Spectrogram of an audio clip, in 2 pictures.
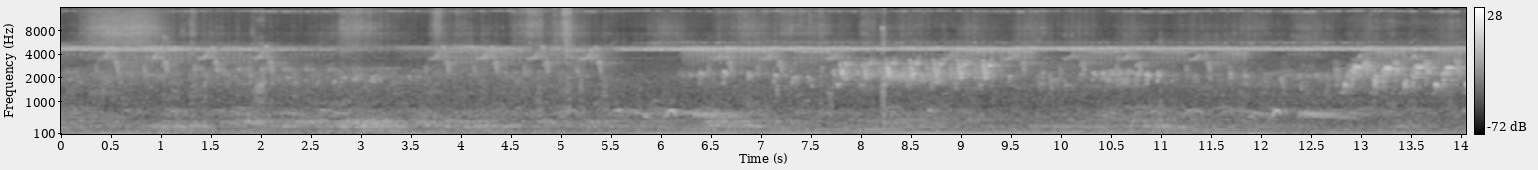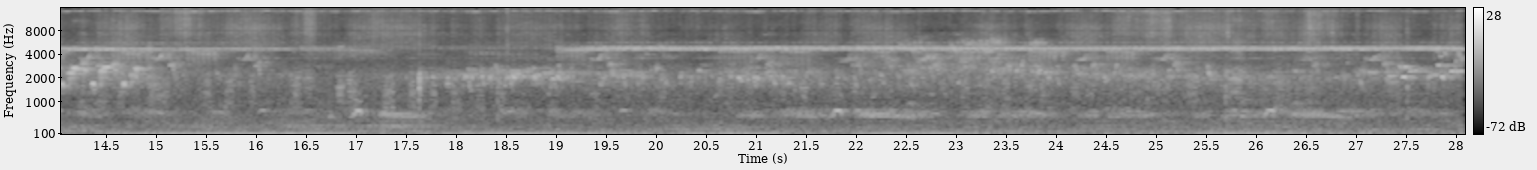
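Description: Outdoor ambience: birds chirping in short stretches over a steady, high-pitched insect drone that drops out for a couple of seconds after the middle, with a low steady hum underneath.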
